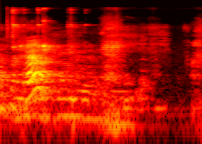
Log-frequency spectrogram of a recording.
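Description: A young child's short whimpering cry, rising in pitch, then fading away.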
